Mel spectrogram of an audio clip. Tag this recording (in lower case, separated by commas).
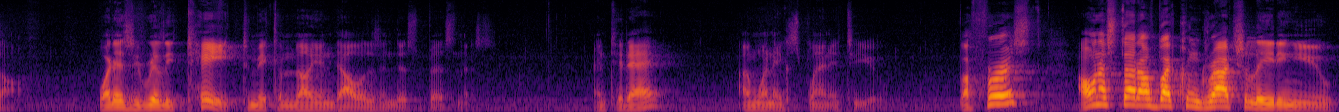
speech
